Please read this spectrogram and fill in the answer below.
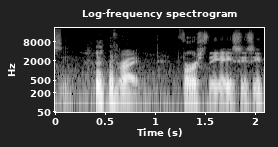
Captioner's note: chuckles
